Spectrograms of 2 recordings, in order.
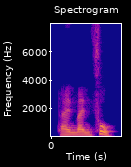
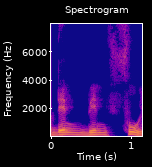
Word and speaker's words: Dien Bien Phu: Dien Bien Phu. Or Dien Bien Phu. You can pronounce this like this.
